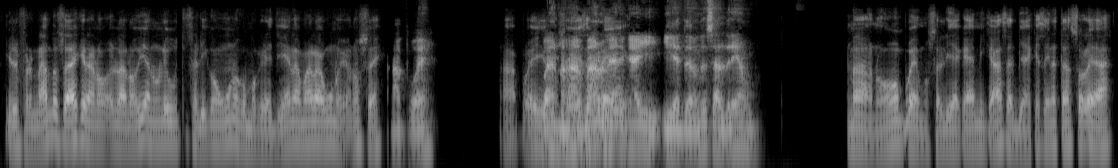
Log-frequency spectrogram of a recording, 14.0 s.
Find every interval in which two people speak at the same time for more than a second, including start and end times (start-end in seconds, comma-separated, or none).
6.8-8.0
